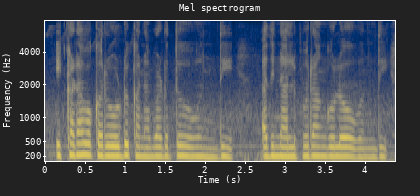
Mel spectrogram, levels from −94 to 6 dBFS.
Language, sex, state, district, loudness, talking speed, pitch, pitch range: Telugu, female, Telangana, Mahabubabad, -14 LUFS, 125 wpm, 200 Hz, 195-210 Hz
